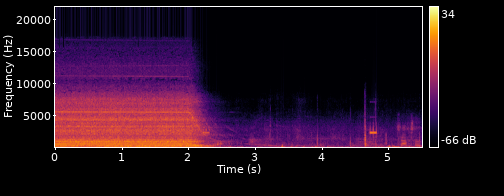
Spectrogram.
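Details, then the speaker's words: Avanti EDF jet on a new, uncycled 6S LiPo pack, pre-takeoff full-throttle check at about 83–85°F: steady high-pitched fan scream held evenly, then clean spool-down after throttle cut; ducted fan pulls strongly and sounds good. "She sounds good. All right. Again, just quick battery checks, making sure that I'm not going to end up with any problems."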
